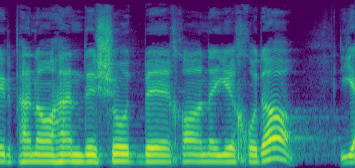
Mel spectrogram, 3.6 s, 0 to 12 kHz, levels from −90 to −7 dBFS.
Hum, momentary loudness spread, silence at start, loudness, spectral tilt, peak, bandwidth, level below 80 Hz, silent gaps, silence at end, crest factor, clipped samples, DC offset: none; 5 LU; 0 s; -18 LUFS; -6.5 dB/octave; -2 dBFS; 10.5 kHz; -70 dBFS; none; 0 s; 16 dB; under 0.1%; under 0.1%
